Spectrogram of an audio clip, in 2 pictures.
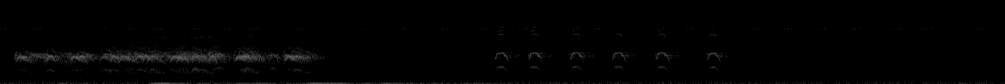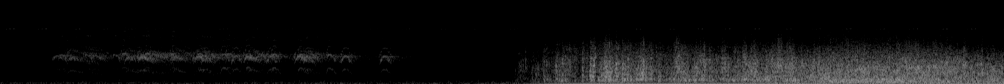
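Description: Harsh bird calls in three bouts, the middle one a quick run of about six short notes. Three-quarters of the way through, a loud, even rumbling noise begins and drowns them out.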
